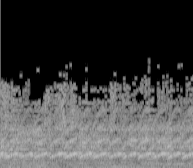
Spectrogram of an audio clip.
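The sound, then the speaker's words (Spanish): A home security alarm blares continuously, its loud electronic tone warbling in a fast, steady repeating cycle, unbroken with no voices, as a woman approaches the alarm screen. “La mujer se acerca a la pantalla de la alarma.”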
